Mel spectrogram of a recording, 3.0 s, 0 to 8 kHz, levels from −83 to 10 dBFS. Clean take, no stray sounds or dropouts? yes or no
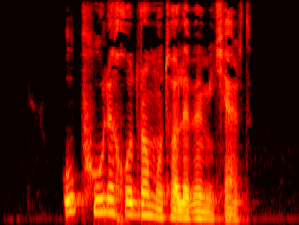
yes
